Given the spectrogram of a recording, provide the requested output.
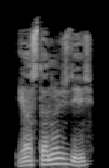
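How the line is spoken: Even voice. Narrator (Russian): ровным голосом сказал Олег

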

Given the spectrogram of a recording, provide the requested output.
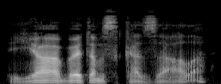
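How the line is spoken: Quiet, to herself. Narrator (Russian): Тихо, будто сама у себя, уточнила она

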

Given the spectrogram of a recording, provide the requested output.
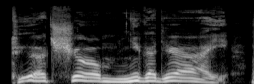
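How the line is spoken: Fiery shout. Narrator (Russian): закричал огнедышащий поэт

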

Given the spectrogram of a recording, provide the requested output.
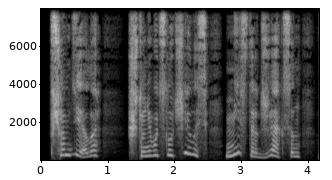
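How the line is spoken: Anxious inquiry. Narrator (Russian): взволнованно осведомилась миссис Бардл

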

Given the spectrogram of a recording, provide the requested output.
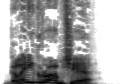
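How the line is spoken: Barking. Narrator (Russian): рявкнул Фрейзер

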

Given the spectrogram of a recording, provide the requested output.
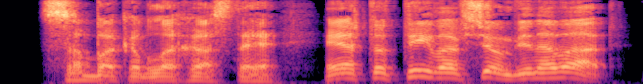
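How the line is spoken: Roaring in a strange voice. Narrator (Russian): не своим голосом взревел мой конь

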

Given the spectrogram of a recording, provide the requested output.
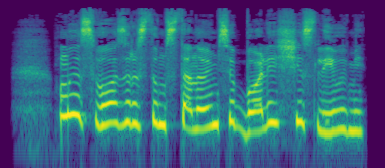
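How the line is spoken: Laughing. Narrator (Russian): рассмеялась верховная правительница

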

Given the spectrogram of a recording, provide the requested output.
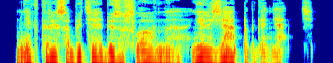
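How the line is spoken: Gentle remark. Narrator (Russian): мягко заметил ветеринарий

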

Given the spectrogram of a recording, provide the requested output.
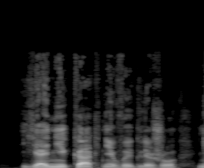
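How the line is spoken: Displeased grumble. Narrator (Russian): недовольно проворчал в ответ голос

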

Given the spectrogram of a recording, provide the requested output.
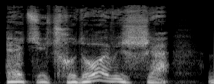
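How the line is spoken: Whisper. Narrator (Russian): добавил он шепотом

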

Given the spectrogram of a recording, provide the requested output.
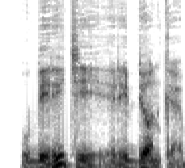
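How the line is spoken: Gruff mutter. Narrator (Russian): буркнул ведьмак

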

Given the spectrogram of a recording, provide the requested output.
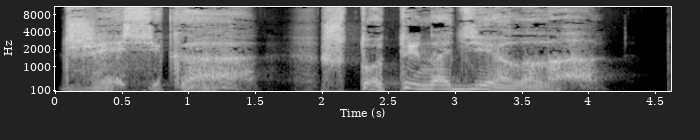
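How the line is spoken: Old woman moaning. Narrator (Russian): простонала старая правдовидица

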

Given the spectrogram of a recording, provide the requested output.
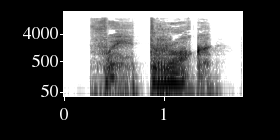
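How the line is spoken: Whisper. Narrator (Russian): прошептала она

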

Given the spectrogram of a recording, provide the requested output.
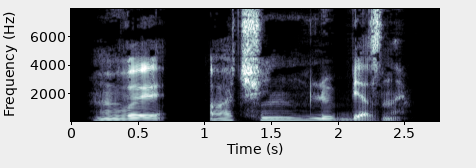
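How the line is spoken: Slow. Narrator (Russian): медленно сказал пастор

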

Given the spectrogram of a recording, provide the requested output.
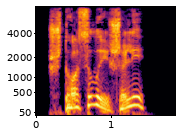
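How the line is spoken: Rude answer. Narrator (Russian): грубо ответил Вульф

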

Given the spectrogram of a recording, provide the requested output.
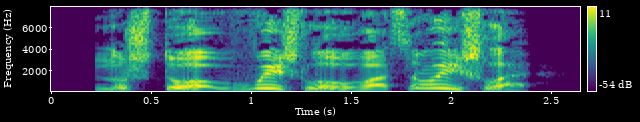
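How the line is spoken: Choking laughter. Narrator (Russian): Дариана захлебывалась хохотом, словно кашлем

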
